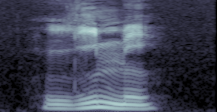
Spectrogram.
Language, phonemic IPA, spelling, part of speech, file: French, /li.me/, limer, verb, Fr-limer.ogg
- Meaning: 1. to file (for nails, to smooth with a file) 2. to fuck, shag, pound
